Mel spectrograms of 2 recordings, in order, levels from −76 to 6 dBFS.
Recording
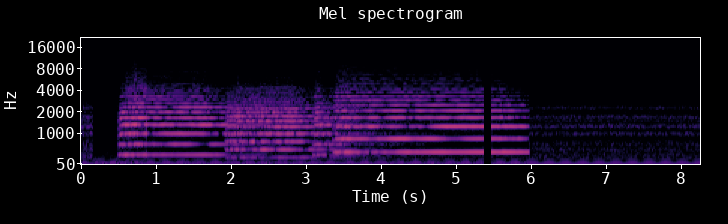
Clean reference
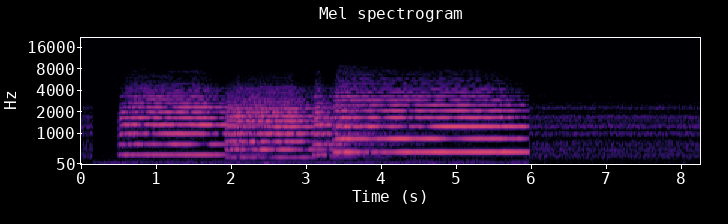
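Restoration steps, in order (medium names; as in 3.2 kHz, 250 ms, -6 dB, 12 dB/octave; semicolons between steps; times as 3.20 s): clip repair -26 dBFS; de-hum 54.5 Hz, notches 4; room tone fill 5.35–5.45 s; trim 0 dB, from 0.86 s +6.5 dB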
